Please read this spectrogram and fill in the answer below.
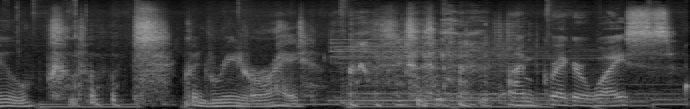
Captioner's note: laughs; laughter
